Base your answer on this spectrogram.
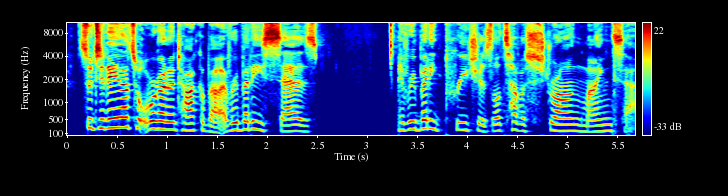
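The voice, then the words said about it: Stuffy nose from a cold. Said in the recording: “I have a bit of a cold, so you hear a little bit of a stuffy nose”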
